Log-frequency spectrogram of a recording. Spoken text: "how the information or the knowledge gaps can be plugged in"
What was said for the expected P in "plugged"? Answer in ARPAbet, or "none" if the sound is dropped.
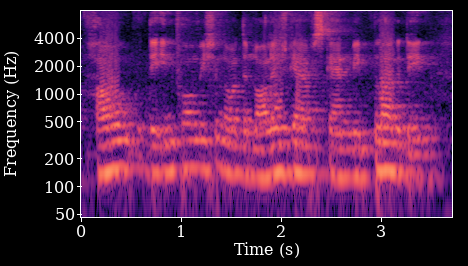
P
